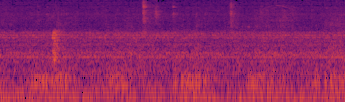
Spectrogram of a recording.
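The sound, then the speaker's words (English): Steady, unbroken static from a new radio, with no WWV signal heard, hisses across the whole clip at an even level, with a few faint clicks and ticks scattered through it and no voices. “They're static.”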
